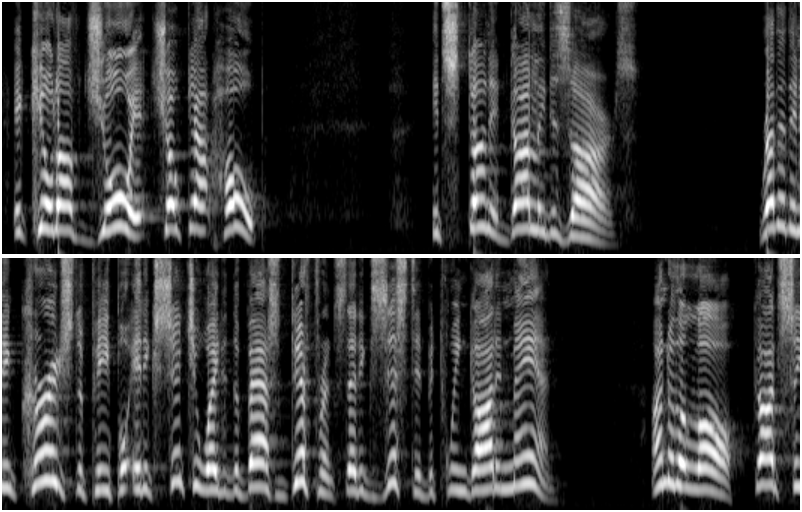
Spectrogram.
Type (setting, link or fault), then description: setting, large echoing room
